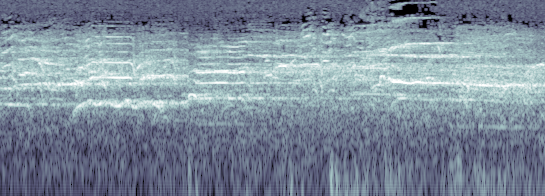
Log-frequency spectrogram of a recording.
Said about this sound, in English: And people filmed this very chilling dystopian scenario over the weekend at night where people went out to their windows in their apartment buildings and just wailed and screamed in agony.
